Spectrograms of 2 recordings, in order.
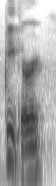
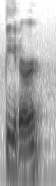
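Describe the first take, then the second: First: It is said in an American accent. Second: It is said in an American accent.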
